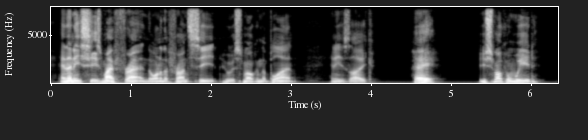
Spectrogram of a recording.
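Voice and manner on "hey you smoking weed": high, loud, stern delivery. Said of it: "gets really serious looking".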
